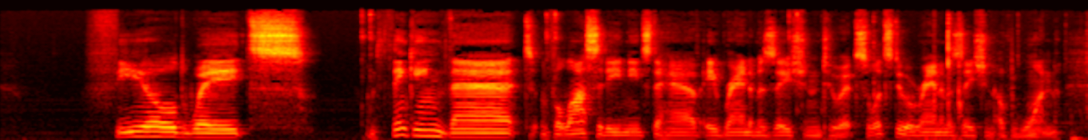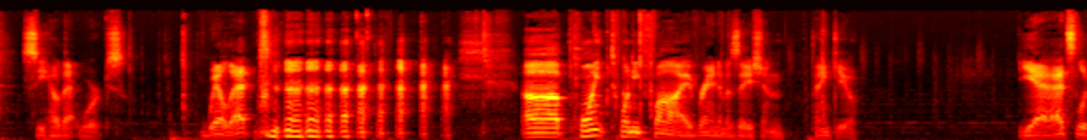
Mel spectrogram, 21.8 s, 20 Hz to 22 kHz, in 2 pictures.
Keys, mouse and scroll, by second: 3.5 click, 5.4 click, 8.0-10.0 drag, 10.6 space, 12.6 space, 14.4-18.0 drag, 18.9 space.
